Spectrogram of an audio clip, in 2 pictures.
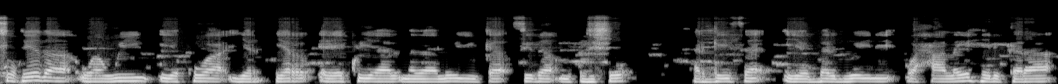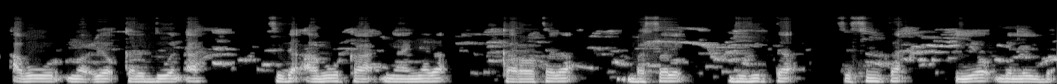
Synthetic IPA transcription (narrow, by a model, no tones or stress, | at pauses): suːqjɐðɐwaːwɛjnijɔkʰʊwɑjɐrjɐrɛːkʰʊjaːlmɐɣaːlɔːjɪŋkʰɐsɪðɐmʊqd̪ɪʃɔhɐrɡɛjsɐijɔbɐlɐd̪wɛjnɪwɑħɑːlɐɣɐɦɛlɪkʰɐɾaːʔɐβuːrnɔːʕjɔkʰɐlɐd̪ʊwɐnɐhsɪðɐʔɐβuːrkʰɐɲaːɲɐðɐkʰɐɾɔːt̪ʰɐðɐbɐsɐldɪɣɪrt̪ʰɐ | sɪsɪnt̪ʰɐijɔɡɐlɛjdɐ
